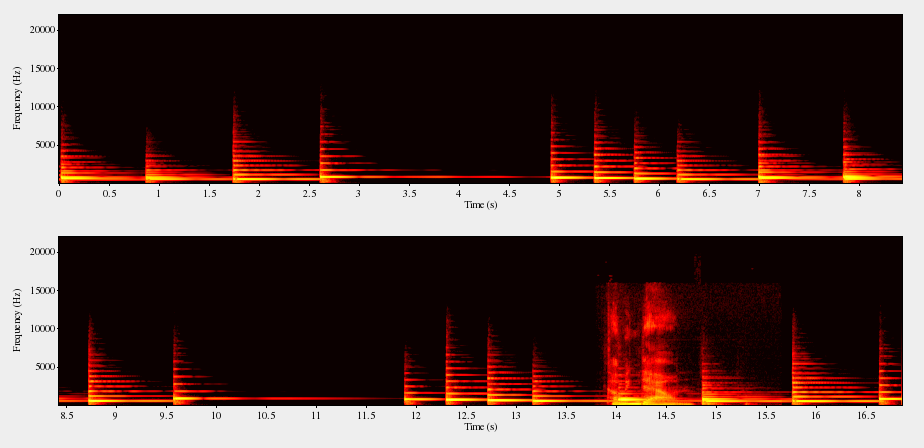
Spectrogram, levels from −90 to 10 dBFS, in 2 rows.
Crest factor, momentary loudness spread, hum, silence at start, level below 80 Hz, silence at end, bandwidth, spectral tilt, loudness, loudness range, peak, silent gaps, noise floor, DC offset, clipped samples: 18 dB; 18 LU; none; 0 s; -70 dBFS; 0 s; 12.5 kHz; -6 dB/octave; -21 LUFS; 7 LU; -4 dBFS; none; -77 dBFS; under 0.1%; under 0.1%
